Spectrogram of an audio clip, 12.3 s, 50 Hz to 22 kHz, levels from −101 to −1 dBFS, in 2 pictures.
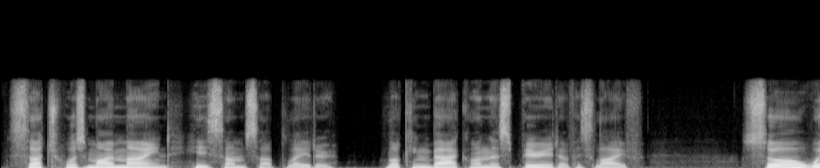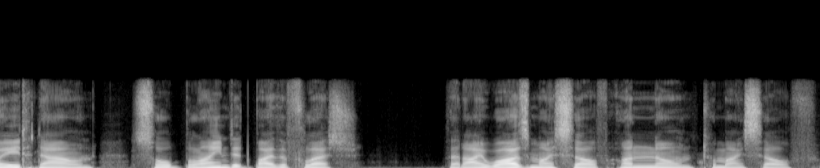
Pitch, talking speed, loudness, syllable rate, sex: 130 Hz, 150 wpm, -18 LUFS, 3.9 syllables/s, male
